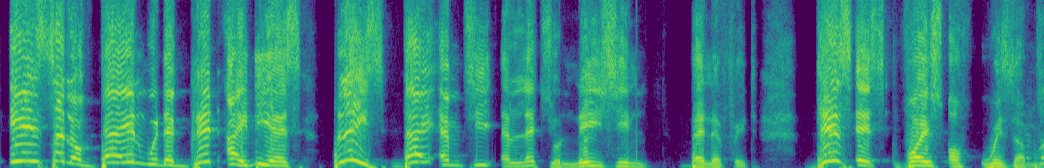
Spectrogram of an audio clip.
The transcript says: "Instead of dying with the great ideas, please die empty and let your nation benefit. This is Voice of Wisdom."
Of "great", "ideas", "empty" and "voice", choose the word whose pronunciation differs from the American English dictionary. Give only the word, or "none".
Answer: ideas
